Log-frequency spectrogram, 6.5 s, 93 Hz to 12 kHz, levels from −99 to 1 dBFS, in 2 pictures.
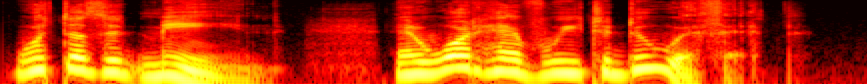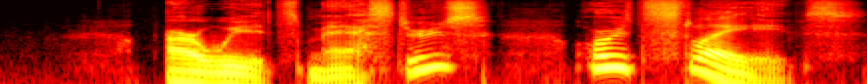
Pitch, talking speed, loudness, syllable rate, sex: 160 Hz, 175 wpm, -19 LUFS, 4.5 syllables/s, male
